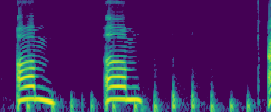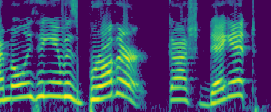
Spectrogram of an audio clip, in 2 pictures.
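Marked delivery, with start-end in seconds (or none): 2.6-5.1 exasperated, frustrated yelling outburst. Failing to recall an actor's name during a chat: yelling in frustration. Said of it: "Why are you yelling?".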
